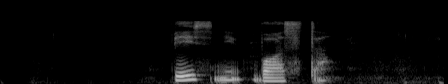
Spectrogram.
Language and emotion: Russian, neutral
